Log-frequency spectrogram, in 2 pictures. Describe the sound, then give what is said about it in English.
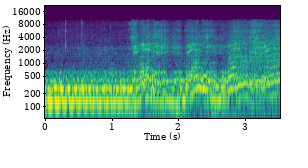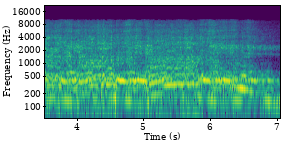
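A muscle car, a Dodge Charger, rumbles steadily, then revs with rising and falling pitch in repeated surges, loud and continuous with no talking. “We do have a muscle car.”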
